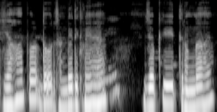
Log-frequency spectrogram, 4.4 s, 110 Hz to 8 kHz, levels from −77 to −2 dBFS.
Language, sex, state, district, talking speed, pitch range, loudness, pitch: Hindi, male, Uttar Pradesh, Lalitpur, 150 wpm, 145-175 Hz, -14 LUFS, 155 Hz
